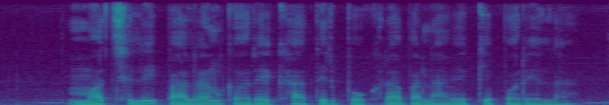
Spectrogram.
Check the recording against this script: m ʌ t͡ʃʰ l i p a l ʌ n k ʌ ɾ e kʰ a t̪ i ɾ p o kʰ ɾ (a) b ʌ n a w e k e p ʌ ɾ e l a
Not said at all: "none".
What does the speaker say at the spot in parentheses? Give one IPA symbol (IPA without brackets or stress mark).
a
